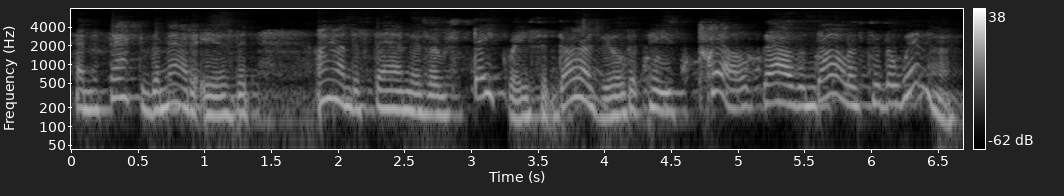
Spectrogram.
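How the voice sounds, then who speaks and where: A woman's voice: medium pitch, big pitch swings, brisk, a little hiss or hum, natural voice. Determined mother, played by a woman, old radio sound. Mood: urgent, determined. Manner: urgent, resolute, formal. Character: determined, desperate mother, middle-aged farm wife. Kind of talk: 1970s radio drama acting. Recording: dull 1970s radio recording.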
